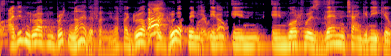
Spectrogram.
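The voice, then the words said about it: Slight British accent. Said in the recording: “You obviously have a bit of a British, you know, tint to that accent.”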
